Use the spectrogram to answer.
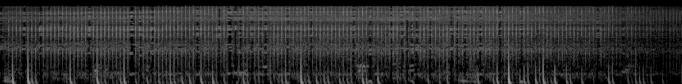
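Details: Waterlase iPlus dental laser at a root amputation setting during a laser apicectomy on an infected tooth, cutting the bone window and root: rapid, steady snapping pulses about 220 a minute with a hiss of water spray.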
